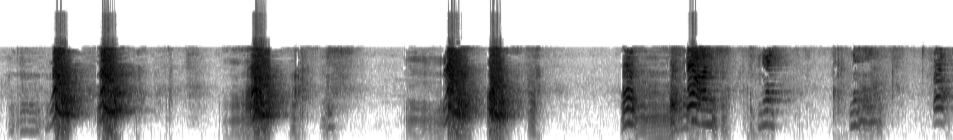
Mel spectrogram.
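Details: Pair of Boston Terriers talking to each other, with loud barks in twos and threes separated by short pauses and mixed with throaty grumbling and whining vocal noises throughout.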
